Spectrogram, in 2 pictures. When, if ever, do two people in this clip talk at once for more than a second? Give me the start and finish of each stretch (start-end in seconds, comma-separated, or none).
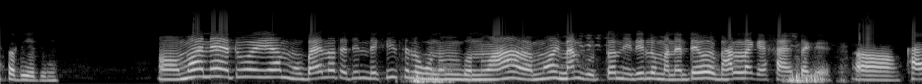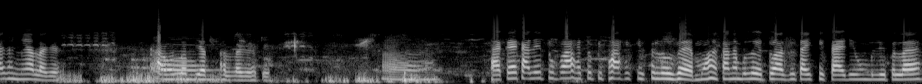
none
